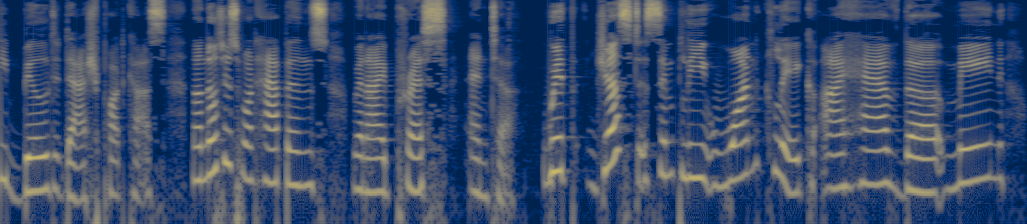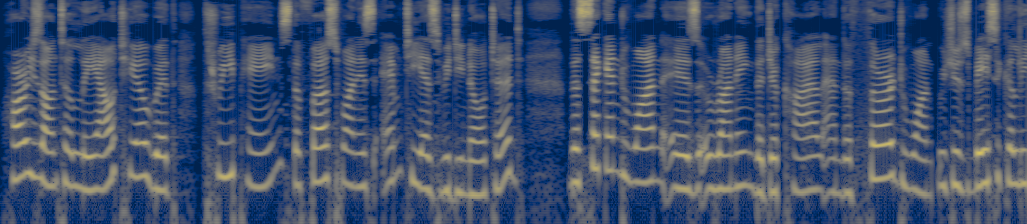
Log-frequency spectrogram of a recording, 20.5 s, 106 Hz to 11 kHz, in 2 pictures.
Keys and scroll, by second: 9.5 F1, 13.4 F1, 17.0 F1, 17.6 F1, 18.0 F1, 20.2 F1.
